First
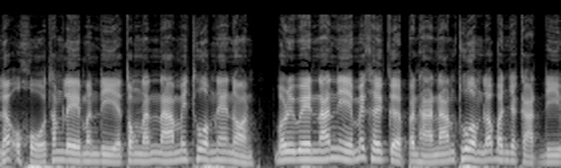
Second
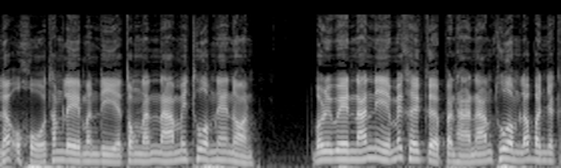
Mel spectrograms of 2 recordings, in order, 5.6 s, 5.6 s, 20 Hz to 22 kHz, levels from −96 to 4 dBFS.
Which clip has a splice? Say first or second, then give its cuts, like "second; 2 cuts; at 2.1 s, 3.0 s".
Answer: first; 1 cut; at 2.6 s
